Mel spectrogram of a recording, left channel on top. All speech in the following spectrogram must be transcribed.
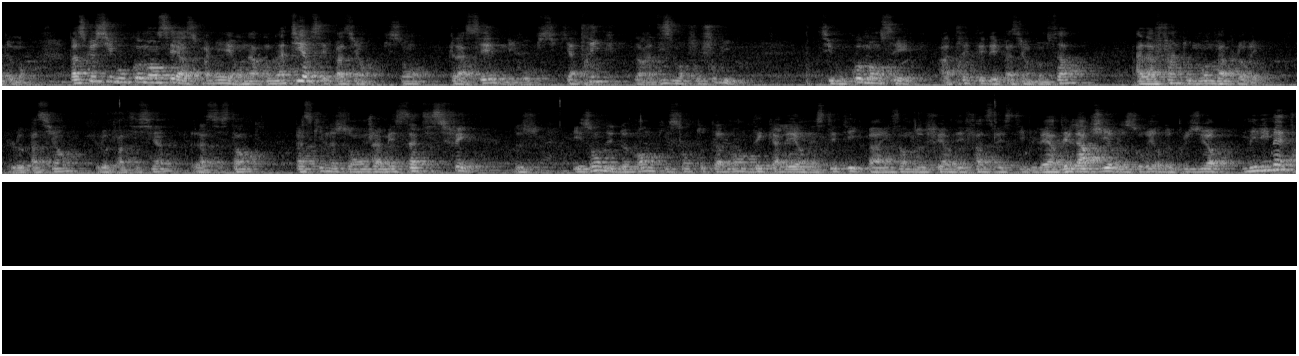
Parce que si vous commencez à soigner, on attire ces patients qui sont classés au niveau psychiatrique dans la dysmorphophobie. Si vous commencez à traiter des patients comme ça, à la fin tout le monde va pleurer. Le patient, le praticien, l'assistante, parce qu'ils ne seront jamais satisfaits. Ils ont des demandes qui sont totalement décalées en esthétique, par exemple de faire des faces vestibulaires, d'élargir le sourire de plusieurs millimètres.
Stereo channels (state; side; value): silent; right; digital silence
